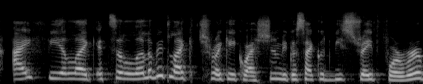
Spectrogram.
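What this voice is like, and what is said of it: Czech-accented English. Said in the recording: “I'm almost thinking that your heritage is Czech ... You have a beautiful accent”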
